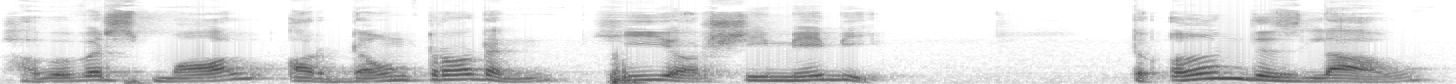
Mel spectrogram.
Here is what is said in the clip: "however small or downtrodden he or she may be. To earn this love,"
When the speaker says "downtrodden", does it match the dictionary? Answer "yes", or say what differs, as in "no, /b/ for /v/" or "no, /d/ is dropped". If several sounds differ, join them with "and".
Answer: yes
